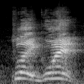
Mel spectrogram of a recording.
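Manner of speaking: loud high shout across the pub. Real, not acted. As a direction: yell it at him. Calling out to a stranger.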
